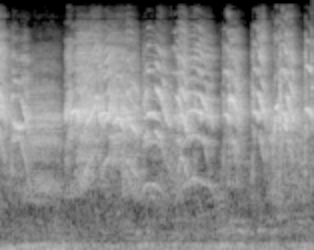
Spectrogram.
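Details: Ringneck parrots of India kept in a colony in summer, with several birds overlapping in dense, continuous harsh screeching and grating calls that barely pause.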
